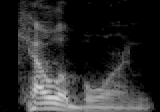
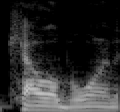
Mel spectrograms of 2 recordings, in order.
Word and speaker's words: Celeborn: I was just making sure that I wasn't getting Celeborn and Celebrimbor mixed up. You got that classical Latin pronunciation of the C, the same.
